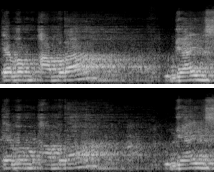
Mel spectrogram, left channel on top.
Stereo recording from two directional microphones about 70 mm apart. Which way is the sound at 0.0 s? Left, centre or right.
Left.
